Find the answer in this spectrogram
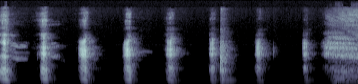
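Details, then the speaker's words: An adult male podcast host coughs repeatedly while smoking cannabis during a "blinker challenge", joking that he sounds like his co-host when he coughs: a smoking-related cough. "Lonnie, I sound like Lonnie when I cough. We're brothers, the cough brothers. Identical cough twins."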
